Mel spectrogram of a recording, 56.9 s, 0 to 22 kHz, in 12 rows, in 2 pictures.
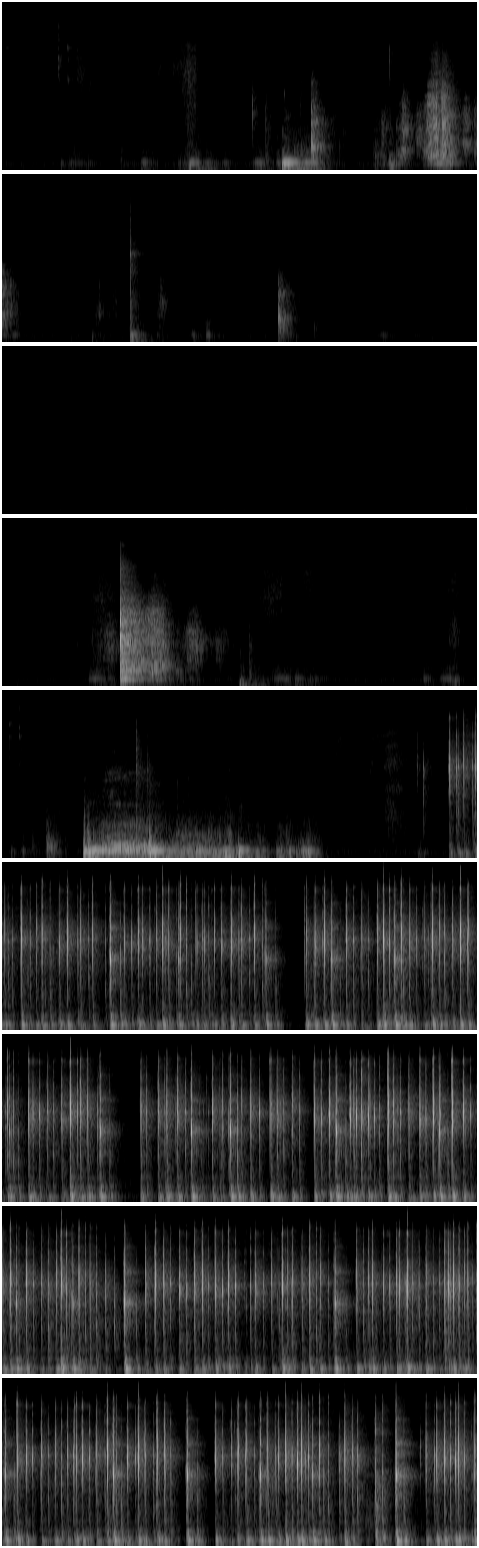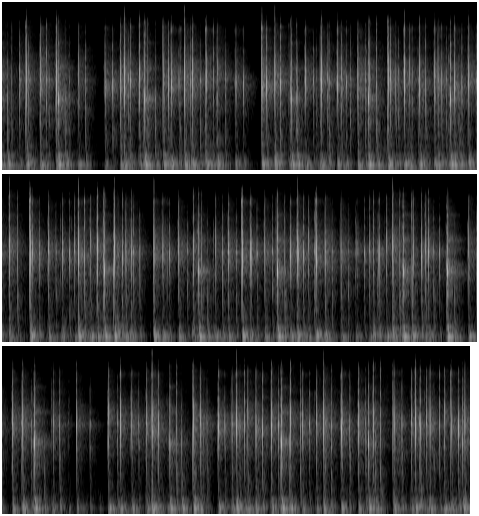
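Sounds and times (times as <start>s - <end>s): fast mechanical keyboard typing: 23.5s - 56.9s.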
